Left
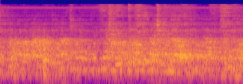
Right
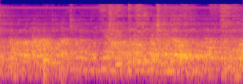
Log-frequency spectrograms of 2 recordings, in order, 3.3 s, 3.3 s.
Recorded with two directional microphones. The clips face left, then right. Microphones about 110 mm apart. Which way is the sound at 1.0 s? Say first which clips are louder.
Right 2 dB; 5° right (ahead or behind).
